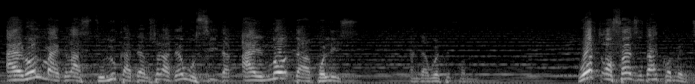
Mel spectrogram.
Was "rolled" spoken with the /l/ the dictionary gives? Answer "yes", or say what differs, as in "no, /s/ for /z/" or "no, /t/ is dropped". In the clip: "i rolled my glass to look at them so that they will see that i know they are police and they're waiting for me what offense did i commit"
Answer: no, /n/ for /l/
